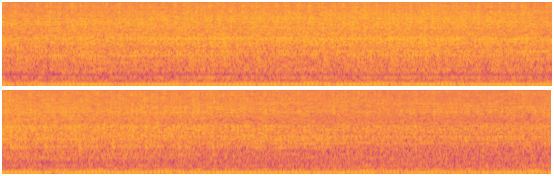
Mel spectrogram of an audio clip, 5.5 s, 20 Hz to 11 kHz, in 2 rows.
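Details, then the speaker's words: Ford LTD Crown Victoria after swapping to a 1994 Town Car ignition system and ECU: V8 idles low, choppy and hunting. The ECU expects AODE transmission inputs, so it thinks it is in Drive, and one idle table is off. "idols a little a little choppy right now because the 94 ECU is expecting inputs from a aode transmission which is what the 94 town car came with so it thinks it's in Drive right now and one of the one of the idle tables is messed up as you can hear it's hunting a little bit"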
